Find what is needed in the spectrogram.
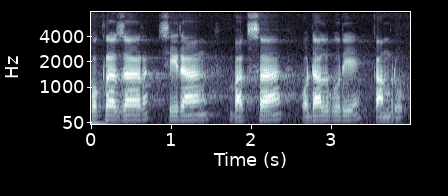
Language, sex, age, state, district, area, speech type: Bodo, male, 30-45, Assam, Kokrajhar, rural, spontaneous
